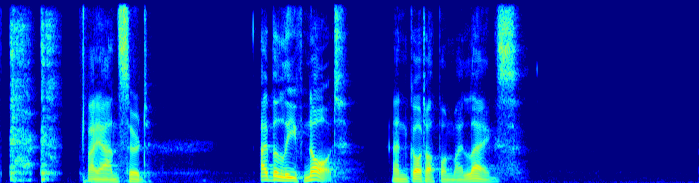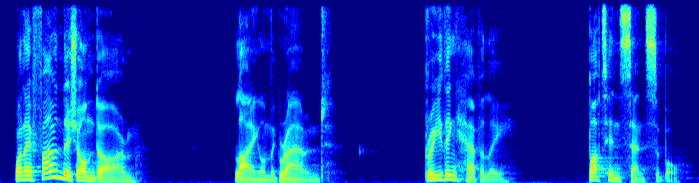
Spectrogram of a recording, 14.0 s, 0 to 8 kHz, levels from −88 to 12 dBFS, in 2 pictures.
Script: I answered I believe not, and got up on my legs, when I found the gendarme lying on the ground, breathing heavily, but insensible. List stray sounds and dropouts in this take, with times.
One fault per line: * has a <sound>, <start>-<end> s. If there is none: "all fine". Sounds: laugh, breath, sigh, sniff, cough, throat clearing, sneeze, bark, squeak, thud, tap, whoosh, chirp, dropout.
* has a cough, 0.1-0.6 s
